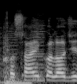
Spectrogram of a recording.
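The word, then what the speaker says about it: psychology: तो करते पिसाई का साइकोलॉजी नहीं साइकोलॉजी साइलेंट होता है तुम हो जा साइलेंट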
